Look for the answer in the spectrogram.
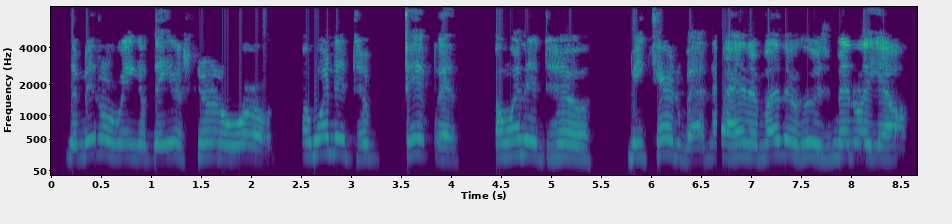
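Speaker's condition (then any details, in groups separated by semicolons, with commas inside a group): ALS; recently diagnosed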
